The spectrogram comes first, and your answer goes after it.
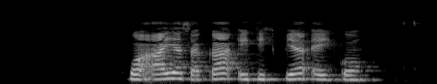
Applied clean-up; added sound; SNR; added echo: none; none; none; none.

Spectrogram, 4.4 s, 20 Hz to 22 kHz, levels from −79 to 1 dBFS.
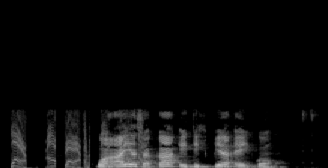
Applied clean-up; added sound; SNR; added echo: none; Scratching (performance technique); 14 dB; none.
